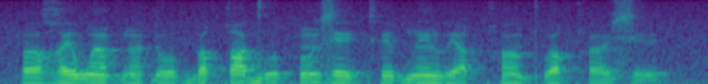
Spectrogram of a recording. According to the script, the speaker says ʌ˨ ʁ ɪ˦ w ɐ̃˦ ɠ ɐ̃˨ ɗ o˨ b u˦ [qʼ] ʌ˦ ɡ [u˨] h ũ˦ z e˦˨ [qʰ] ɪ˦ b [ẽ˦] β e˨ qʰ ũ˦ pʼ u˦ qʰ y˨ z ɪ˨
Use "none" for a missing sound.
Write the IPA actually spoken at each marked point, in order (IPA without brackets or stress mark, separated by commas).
q, u˦, kʰ, ẽ˦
